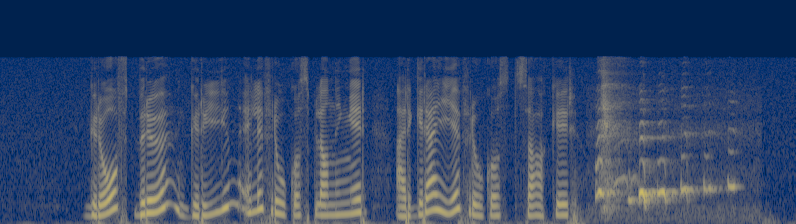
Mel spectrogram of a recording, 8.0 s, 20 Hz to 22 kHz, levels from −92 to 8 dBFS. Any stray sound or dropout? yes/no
yes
